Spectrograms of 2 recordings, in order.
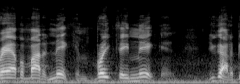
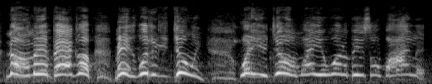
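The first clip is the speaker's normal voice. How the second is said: panicked shouting. Retold or imitated. Coworkers yelling in panic as he flips the table. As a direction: squeal like scared men backing off.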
